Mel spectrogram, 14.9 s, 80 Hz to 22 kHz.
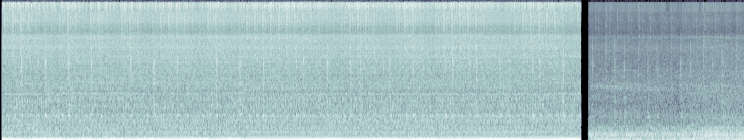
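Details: Pontiac G8 V8 at idle after GM DOD (displacement on demand) system failure: steady low drone with light quick lifter tick, about four a second; a new oil pump was also needed, DOD delete planned.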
